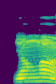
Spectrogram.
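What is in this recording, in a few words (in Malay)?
"jongor", Malay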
